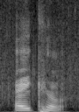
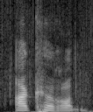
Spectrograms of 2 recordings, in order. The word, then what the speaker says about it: Acheron: Akiran. Acheron.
